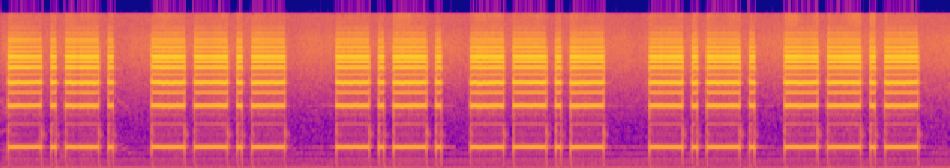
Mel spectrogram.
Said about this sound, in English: which is sent when you wish to communicate with anyone who might be listening to your signal on an approved radio band. The sound of CQ is...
